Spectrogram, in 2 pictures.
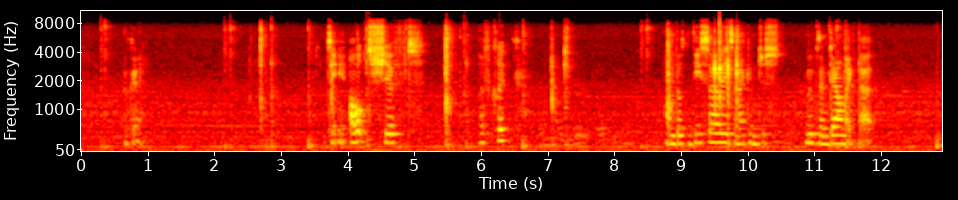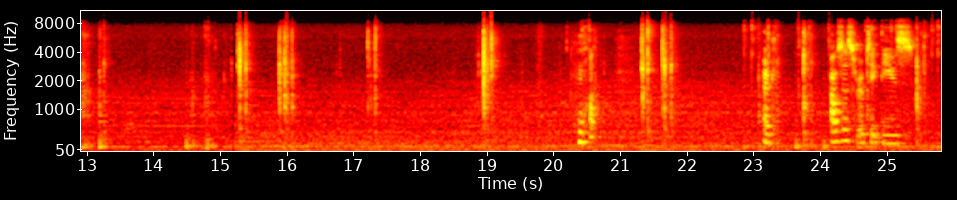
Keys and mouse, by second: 2.1 click, 2.8 middle click, 3.3 typing, 4.8 alt+shift+click, 5.8 middle click, 9.5 g, 11.7-12.9 middle drag, 13.2-14.3 middle drag, 15.1 r, 21.3 r, 23.4 shift+middle click, 23.8 middle click, 24.7 click, 25.7 alt+shift+click.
